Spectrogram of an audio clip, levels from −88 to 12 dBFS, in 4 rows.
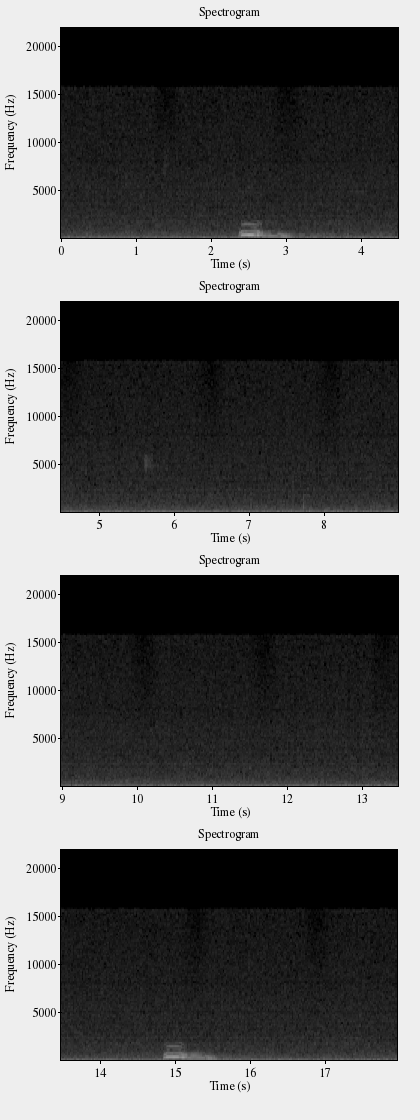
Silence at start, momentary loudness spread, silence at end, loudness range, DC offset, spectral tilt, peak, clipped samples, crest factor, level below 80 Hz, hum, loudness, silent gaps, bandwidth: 0 s; 14 LU; 0 s; 12 LU; under 0.1%; -5 dB/octave; -22 dBFS; under 0.1%; 22 dB; -52 dBFS; none; -46 LUFS; none; 16 kHz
